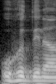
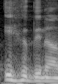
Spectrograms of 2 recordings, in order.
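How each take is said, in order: First: The word begins with a 'u' vowel. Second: The word begins with an 'i' vowel. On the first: The speaker calls it wrong. "ഉഹ്ദിന എന്ന് പറയില്ല" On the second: The speaker calls it right. "ഇഹ്ദിന എന്നാണ് പറയാം"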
